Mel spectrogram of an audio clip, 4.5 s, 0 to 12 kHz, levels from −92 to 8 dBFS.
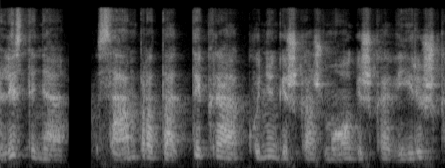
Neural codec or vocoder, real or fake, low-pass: vocoder, 22.05 kHz, 80 mel bands, WaveNeXt; fake; 9.9 kHz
